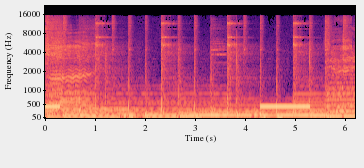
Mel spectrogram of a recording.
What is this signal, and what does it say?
Ringback tone (Europe, 425 Hz), with noise.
